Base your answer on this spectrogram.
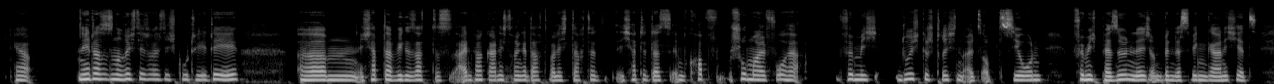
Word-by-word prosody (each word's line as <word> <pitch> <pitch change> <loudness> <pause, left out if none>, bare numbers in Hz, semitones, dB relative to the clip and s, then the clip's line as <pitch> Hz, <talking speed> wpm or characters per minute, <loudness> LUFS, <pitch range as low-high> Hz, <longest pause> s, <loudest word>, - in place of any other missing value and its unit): Ja. 200 -2 -1 0.5
Ne, 235 +1 +7
das 250 -1 +4
ist 235 - -1
'ne 230 -1 +4
richtig, 245 0 0
richtig 230 -1 -4
gute 220 -2 -4
Idee. 220 +2 +2 0.6
Ähm, 205 -1 +4
ich 180 +5 -4
habe 225 - 0
da, 215 -3 +2
wie 210 - +3
gesagt, 205 -1 -1
das 185 - -5
einfach 210 +3 -2
gar 195 0 -1
nicht 210 0 -3
dran 205 0 0
gedacht, 200 0 -4
weil 185 - 0
ich 190 - -6
dachte, 195 +1 -5
ich 190 +3 -7
hatte 215 -1 -4
das 195 0 -2
im 200 -2 -5
Kopf 235 +2 -5
schon 250 -2 0
mal 215 -2 +3
vorher 205 -1 -1 0.4
für 235 +1 -1
mich 220 -1 +1 0.2
durchgestrichen 215 -2 -2
als 180 0 -4
Option 205 0 +3 0.3
für 220 - +1
mich 215 -1 +4
persönlich, 205 +1 +3
und 195 - -2
bin 200 -1 0
deswegen 195 +1 +1
gar 185 -1 +2
nicht 195 +2 -2
jetzt 190 -1 0
205 Hz, 215 wpm, -27 LUFS, 195-220 Hz, 0.6 s, Ne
